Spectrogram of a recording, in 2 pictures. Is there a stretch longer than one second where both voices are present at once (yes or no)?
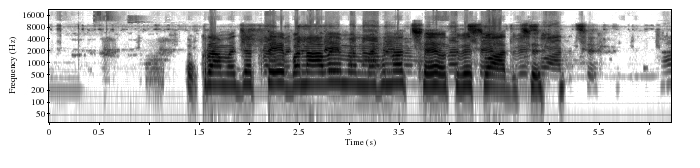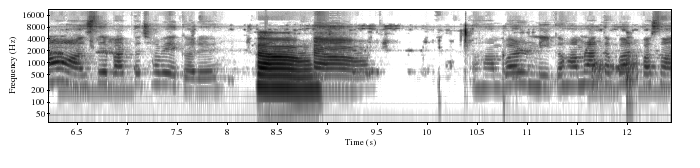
yes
